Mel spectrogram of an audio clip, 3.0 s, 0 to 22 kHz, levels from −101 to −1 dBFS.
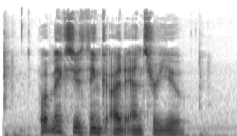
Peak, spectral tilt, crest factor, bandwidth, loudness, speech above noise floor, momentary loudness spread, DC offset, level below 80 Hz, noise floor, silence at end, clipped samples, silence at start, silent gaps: -6 dBFS; -3 dB/octave; 20 dB; 16.5 kHz; -22 LUFS; 33 dB; 12 LU; under 0.1%; -52 dBFS; -56 dBFS; 0.7 s; under 0.1%; 0.05 s; none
